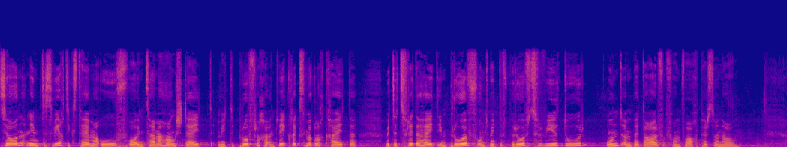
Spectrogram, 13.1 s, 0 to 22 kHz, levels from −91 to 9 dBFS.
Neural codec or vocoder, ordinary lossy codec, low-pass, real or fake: none; none; 14.4 kHz; real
